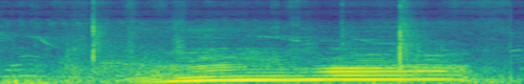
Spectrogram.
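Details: A dairy cow being sold from a farm in Bangladesh gives a single deep, steady moo lasting over a second, rich in low harmonics, with faint clicks and background noise.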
